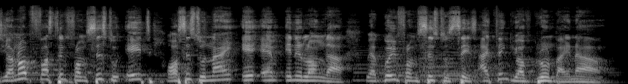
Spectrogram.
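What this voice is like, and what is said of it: Stern, commanding military-style delivery. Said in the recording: “how are you talking like a military man?”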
